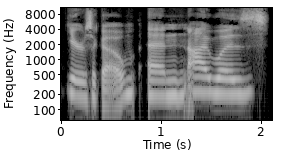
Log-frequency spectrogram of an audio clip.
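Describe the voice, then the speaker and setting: A young woman in her twenties co-hosts a podcast in casual chat, her pitch bouncing all over as she tells a story. She laughs often, and the sound is dry and close. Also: animated, slow pace, no room sound. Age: 20s. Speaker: podcast co-host.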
